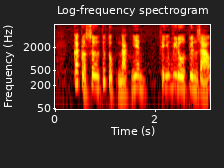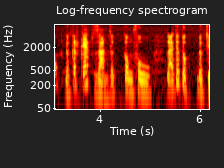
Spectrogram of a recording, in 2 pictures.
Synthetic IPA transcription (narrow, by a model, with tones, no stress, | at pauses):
kaː˦˥k̚lwə˨˩t̚sɨ˧t̪i˦˥əp̚t̪ʊ˨˩k͡p̚ŋaː˨˩k̚ɲi˧ən | xi˧ɲɨ̰˧˥ŋvi˧ɗe˧o˧t̪wi˧ənzaː˨˦wɗɨ˨˩əkːə˦˥t̚kɛ˦˥p̚zaː˧˩nzɨ̰˧˨ŋkə˧wŋ͡mfu˧˩ | la̰ː˧˨t̪i˦˥əp̚t̪ʊ˨˩k͡p̚ɗɨ˨˩ək̚t͡ɕi˨˦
